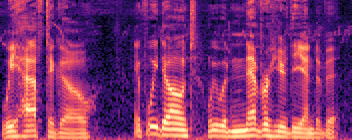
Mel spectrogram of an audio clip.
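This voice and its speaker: A man's voice: mid-range voice, moderate pace, fairly bright tone, lightly acted. A man playing an earnest, devoted young student in an audio drama. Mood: sincere, easygoing. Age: young adult.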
